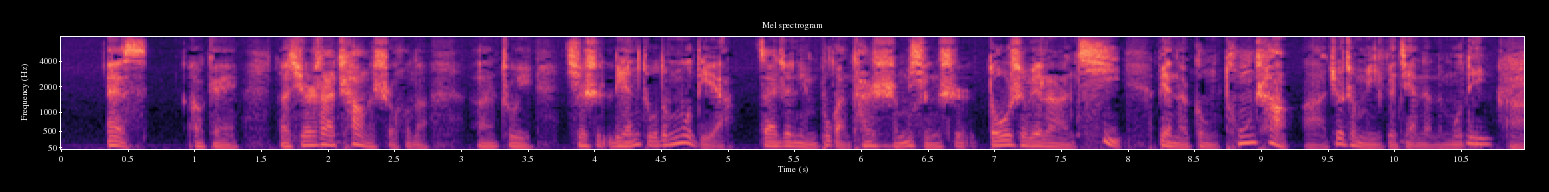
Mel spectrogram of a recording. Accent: Beijing, China; 比如说我的家乡其实在北京嘛

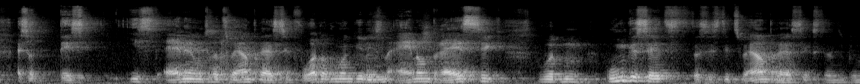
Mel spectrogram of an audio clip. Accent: Vienna, Austria; Als Wiener ist man das ja gewohnt, über Bezirksgrenzen hinweg zu wohnen

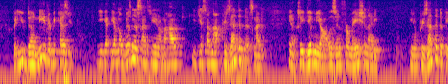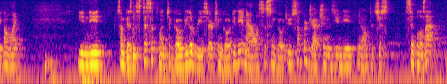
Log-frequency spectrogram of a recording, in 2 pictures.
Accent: United States; now in Berlin, Germany; I grew up in America where everybody is just inherently raised.

